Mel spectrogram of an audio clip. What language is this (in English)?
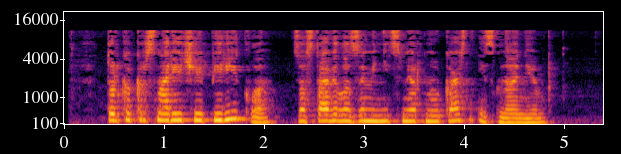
Russian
